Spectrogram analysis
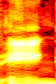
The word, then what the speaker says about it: Ng: so because her name if you spell it it's celeste ng and then celeste ng's twitter handle is pronounced ing and i was like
